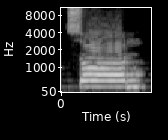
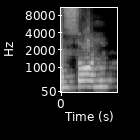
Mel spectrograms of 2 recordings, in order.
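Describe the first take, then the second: First: "सन" with a long held vowel; teacher drawing out "सन" to expose the अ sound; drawn-out vowel. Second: Said in the usual way. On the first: Shown as a demonstration. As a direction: stretch the vowel in the middle of "सन". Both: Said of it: "अ का pronunciation आ रहा है".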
